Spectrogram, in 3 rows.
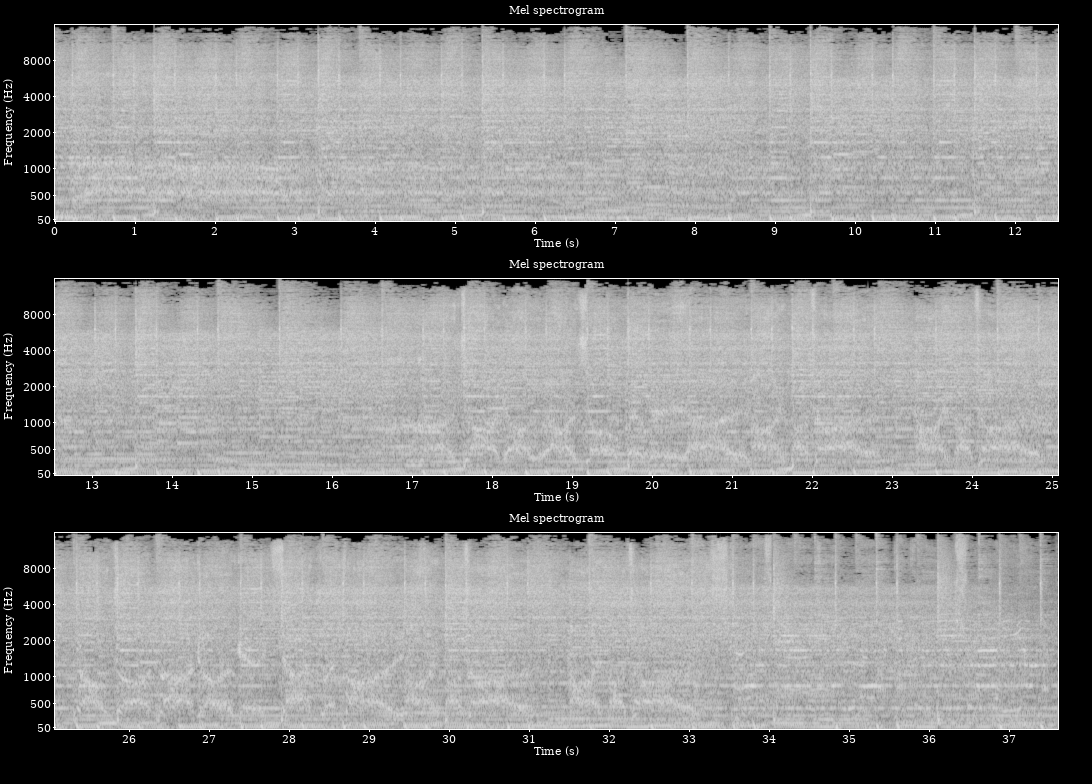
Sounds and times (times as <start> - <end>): Music: 0.0 - 37.6.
